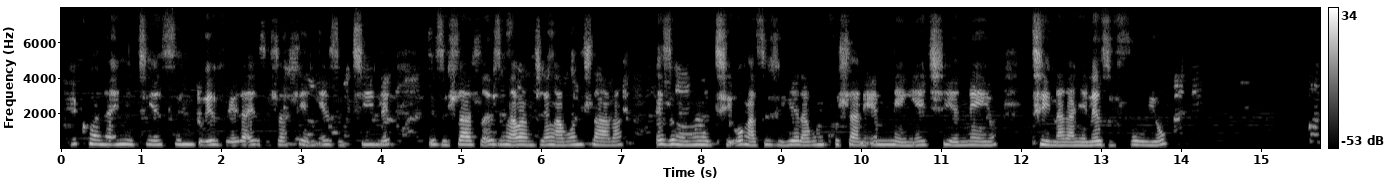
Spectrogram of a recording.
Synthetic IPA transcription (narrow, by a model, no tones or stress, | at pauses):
ikʰɔnaimitʰijesintʼuɛvɛlaeziɬaɬeniezitʰiːlɛiziɬaɬaeziŋaβand͡ʒʱɛŋaβɔm̩t͡ɬaβa | eziŋum̩utʰiʔɔŋasiviɣɛlaɣum̩kʰuɬanɛ̰ʔem̩neŋiet͡ʃʼijɛnɛːjɔ | tʰinaɣaɲɛlezifuːjɔ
